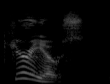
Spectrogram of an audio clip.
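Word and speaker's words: kurios (κύριος): That word comes from a Greek word that is pronounced kurios, related to the word kuros.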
